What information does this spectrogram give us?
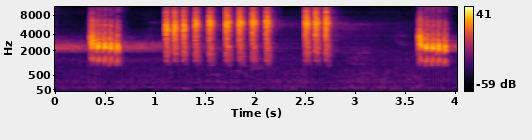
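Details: Long-tailed shrike (cendet) lure recording for training untrained birds: four bursts of rapid, buzzy, pulsed notes, each a tight series of harsh rasps lasting about a quarter to a full second, separated by short silences.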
